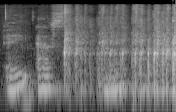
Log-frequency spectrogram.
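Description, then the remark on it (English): Tarot cards being shuffled before a card is pulled, a dense, rapid papery riffle and crackle that runs for about a second after a brief stretch of someone talking, with voices still faintly underneath. “I'm not good at shuffling, so I like to hear other people.”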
